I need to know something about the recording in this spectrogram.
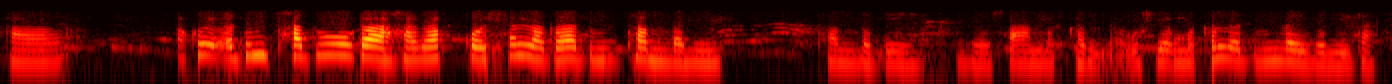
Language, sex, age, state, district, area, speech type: Manipuri, female, 45-60, Manipur, Kangpokpi, urban, conversation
